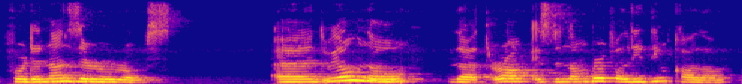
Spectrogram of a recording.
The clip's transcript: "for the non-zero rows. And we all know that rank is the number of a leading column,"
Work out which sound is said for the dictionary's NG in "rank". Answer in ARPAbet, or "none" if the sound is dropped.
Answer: none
